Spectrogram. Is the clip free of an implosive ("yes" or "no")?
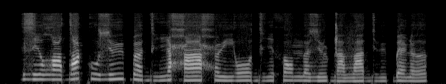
no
